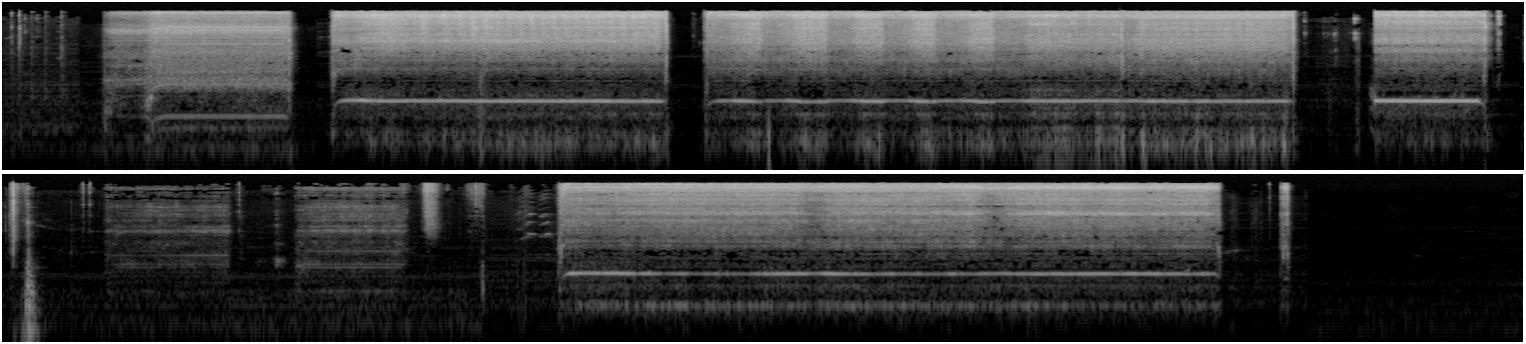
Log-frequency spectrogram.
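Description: Cordless drill motor whining steadily as it spins a small brass lighter part in its chuck, while a flat file scrapes against the turning brass. The drill starts and stops about five times, the first run lower in pitch, with a quieter stretch of faint filing in the middle.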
